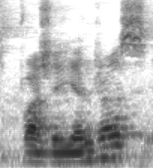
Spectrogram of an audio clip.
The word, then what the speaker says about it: Blazej Jedras: And that's my full name. That's Blazej Jedras. And you'll find in the show notes how that's spelled, because my pronunciation will not help you.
